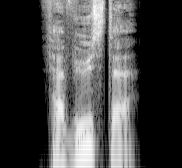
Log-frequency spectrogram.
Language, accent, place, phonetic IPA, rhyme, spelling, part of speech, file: German, Germany, Berlin, [fɛɐ̯ˈvyːstə], -yːstə, verwüste, verb, De-verwüste.ogg
- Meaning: inflection of verwüsten: 1. first-person singular present 2. singular imperative 3. first/third-person singular subjunctive I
